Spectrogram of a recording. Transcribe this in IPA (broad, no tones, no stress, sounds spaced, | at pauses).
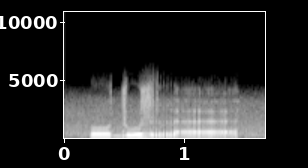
o d u z r æ̰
